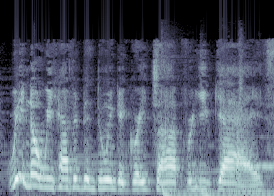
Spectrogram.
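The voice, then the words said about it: Poor imitation of another person's voice. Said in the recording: “I know that's a horrible Stephanie McMahon impersonation”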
